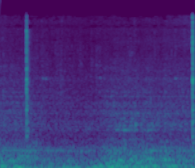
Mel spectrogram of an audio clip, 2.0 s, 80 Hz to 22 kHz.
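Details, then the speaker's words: 2015 Whitmarsh RS7 RIB, Evinrude G2 E-Tec High Output 200 hp petrol outboard revved in neutral: deep even rumble with no misses, knocks or rattles, a healthy engine. "some revs, just in neutral, and press the neutral button again, it comes out of gear."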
